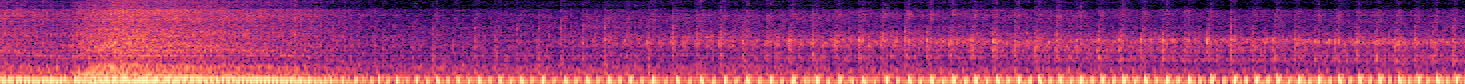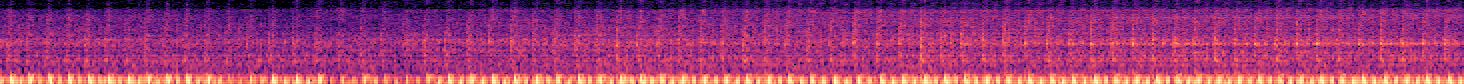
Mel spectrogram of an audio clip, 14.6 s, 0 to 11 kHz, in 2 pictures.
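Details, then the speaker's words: 1981 Honda CM400, sitting about 20 years since 2000, now running: quick throttle blip, then an even, steady idle with no misses or knocks; didn't skip a beat. Normal idle. "Even for sitting for 20 years, it didn't skip a beat."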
